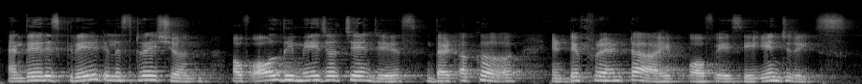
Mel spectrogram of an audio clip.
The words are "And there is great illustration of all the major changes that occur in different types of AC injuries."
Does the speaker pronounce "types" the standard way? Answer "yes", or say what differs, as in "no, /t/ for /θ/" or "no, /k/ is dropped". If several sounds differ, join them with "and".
no, /s/ is dropped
